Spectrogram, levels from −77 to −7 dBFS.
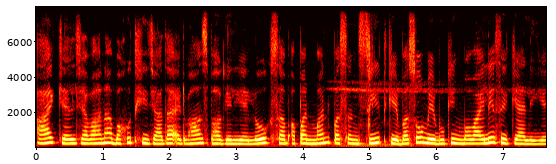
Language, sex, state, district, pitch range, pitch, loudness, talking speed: Maithili, female, Bihar, Saharsa, 225-255 Hz, 240 Hz, -15 LUFS, 180 wpm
